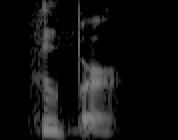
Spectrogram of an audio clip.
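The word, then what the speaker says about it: hooper (ὑπέρ): Because if you look at the original Greek, it's the word intercession there, but what is added is an H-Y-P-E-R, pronounced hooper.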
